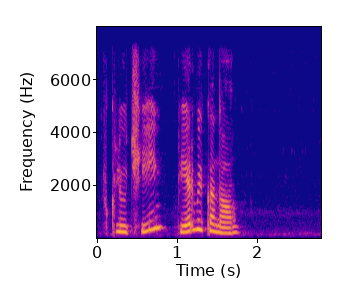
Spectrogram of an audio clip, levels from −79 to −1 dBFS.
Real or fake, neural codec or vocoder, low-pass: fake; vocoder, 22.05 kHz, 80 mel bands, HiFi-GAN; 7.2 kHz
